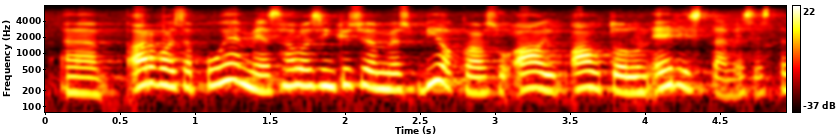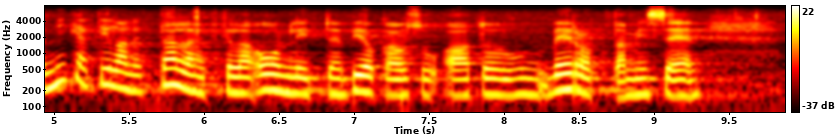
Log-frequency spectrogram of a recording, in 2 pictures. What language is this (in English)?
Finnish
